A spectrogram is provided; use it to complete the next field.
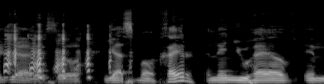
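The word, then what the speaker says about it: sabah al-khair: They would tell you Sabah Khair. Sabah Khair.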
